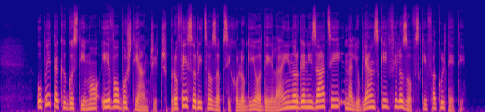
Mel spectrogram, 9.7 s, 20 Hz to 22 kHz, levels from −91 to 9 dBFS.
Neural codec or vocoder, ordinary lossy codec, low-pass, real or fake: none; none; 19.8 kHz; real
